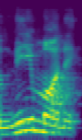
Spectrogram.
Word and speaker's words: mnemonic: silent letters all right so mnemonic there starts with an m but you hear that n sound all right we're at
